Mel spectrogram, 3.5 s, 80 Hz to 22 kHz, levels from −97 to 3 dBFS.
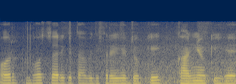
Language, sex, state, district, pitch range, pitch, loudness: Hindi, male, Bihar, Sitamarhi, 120-130 Hz, 125 Hz, -21 LUFS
